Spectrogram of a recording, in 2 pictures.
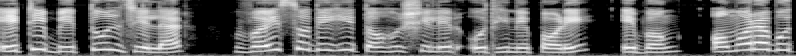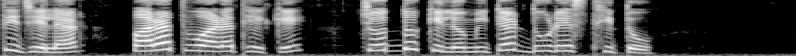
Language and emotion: Bengali, neutral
